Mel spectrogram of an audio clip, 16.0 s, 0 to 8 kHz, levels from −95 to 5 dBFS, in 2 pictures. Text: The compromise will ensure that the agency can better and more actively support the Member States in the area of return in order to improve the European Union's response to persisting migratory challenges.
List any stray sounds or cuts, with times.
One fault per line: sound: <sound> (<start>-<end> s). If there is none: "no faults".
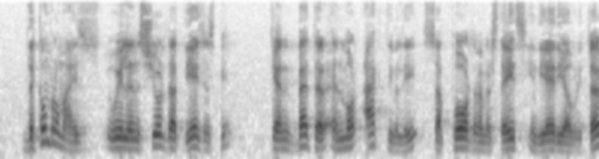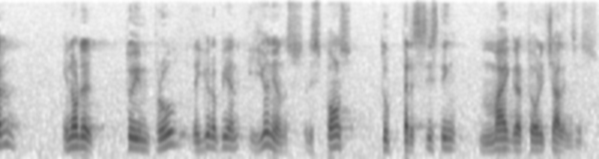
sound: dropout (2.8-3.0 s)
